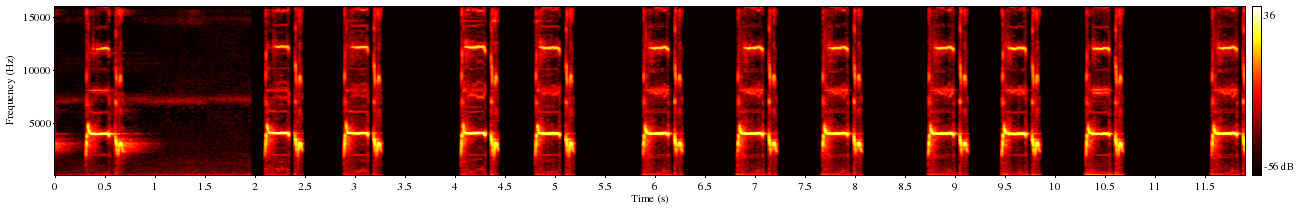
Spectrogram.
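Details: Loud, shrill electronic beeps repeat in short bursts every second or so, like a smoke alarm, with no animal voice heard.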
